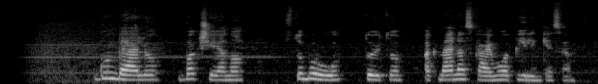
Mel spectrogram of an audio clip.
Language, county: Lithuanian, Vilnius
